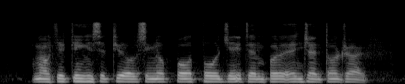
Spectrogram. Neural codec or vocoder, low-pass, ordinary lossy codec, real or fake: codec, 16 kHz, 1 kbps, FunCodec, trained on Chinese and English, 50 frames a second; 7.2 kHz; none; fake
